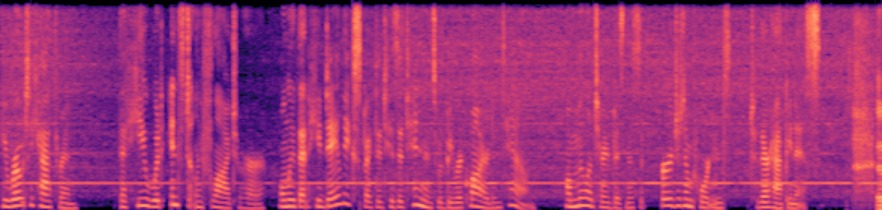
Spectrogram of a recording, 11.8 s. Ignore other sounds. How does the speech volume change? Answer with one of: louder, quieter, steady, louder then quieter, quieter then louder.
steady.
